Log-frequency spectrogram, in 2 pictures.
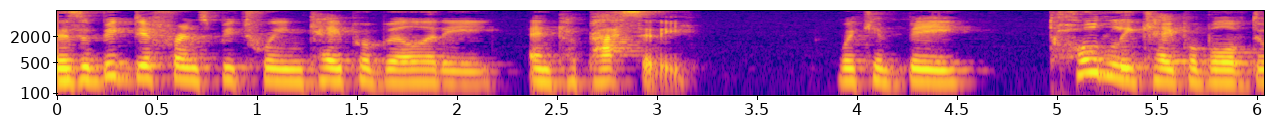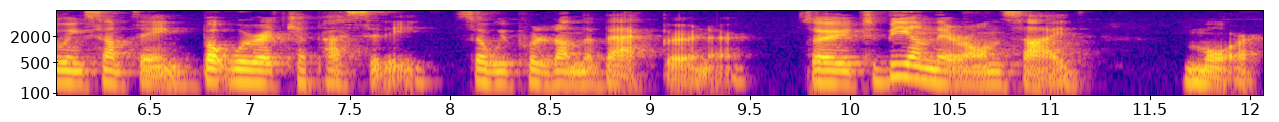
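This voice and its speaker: A woman talks at a fairly quick pace. Her pitch is fairly low, and her intonation fairly even. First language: not English. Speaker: burnout prevention coach. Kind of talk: interview.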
